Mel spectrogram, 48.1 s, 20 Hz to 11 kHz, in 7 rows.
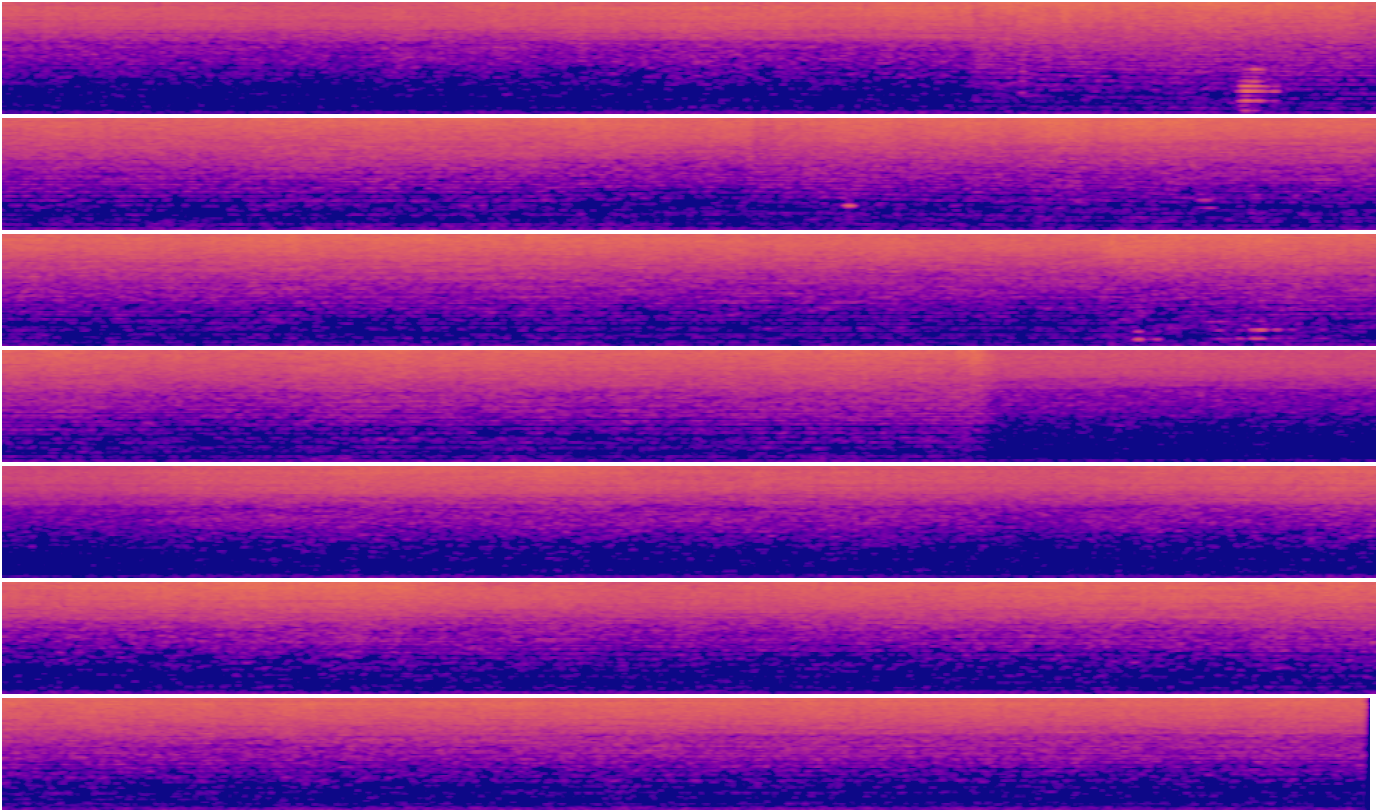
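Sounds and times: thickness planer hissing: 0.0s - 25.6s.

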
